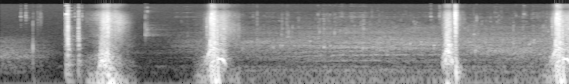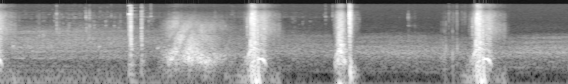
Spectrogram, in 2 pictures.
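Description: Weapons strike again and again in a fight, in short, sharp bursts.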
